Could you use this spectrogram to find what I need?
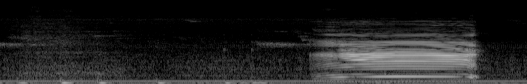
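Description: A cow gives one long, loud, low moo on a farm, after a few faint soft knocks over a steady low hum.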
